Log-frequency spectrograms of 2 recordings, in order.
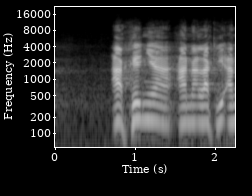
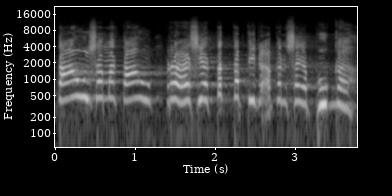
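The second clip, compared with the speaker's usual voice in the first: very high falsetto coaxing; coaxing woman. Acted. Woman coaxing Burhan to remember her, high falsetto. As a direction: coax him in high falsetto.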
